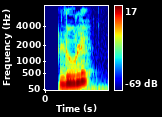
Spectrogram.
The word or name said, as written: LULLET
